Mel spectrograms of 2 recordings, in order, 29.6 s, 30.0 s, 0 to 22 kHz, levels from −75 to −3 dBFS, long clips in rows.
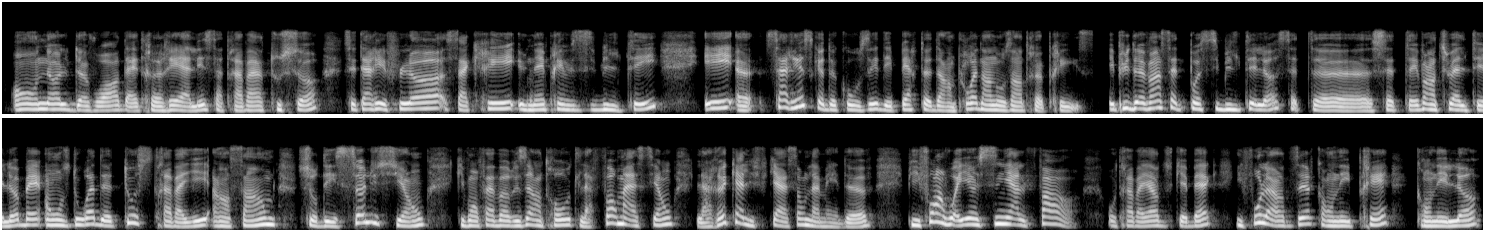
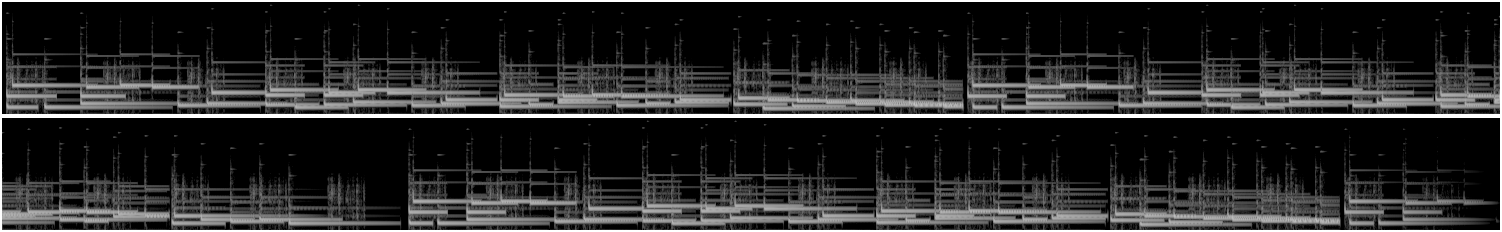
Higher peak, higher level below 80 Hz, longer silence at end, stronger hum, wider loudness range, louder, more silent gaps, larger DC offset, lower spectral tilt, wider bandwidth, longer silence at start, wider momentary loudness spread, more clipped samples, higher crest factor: first, -4 dBFS vs -14 dBFS; about the same, -66 dBFS vs -68 dBFS; about the same, 0.05 s vs 0.15 s; neither; about the same, 2 LU vs 2 LU; first, -15 LUFS vs -29 LUFS; second, none vs 18.98-19.04 s; neither; about the same, -6 dB/octave vs -5 dB/octave; second, 8 kHz vs 18 kHz; about the same, 0.1 s vs 0.05 s; about the same, 6 LU vs 4 LU; neither; about the same, 12 dB vs 14 dB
